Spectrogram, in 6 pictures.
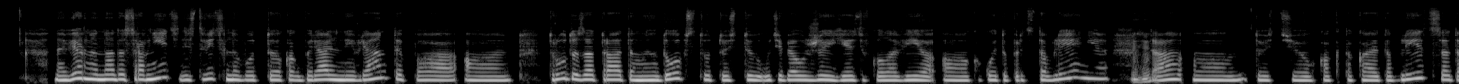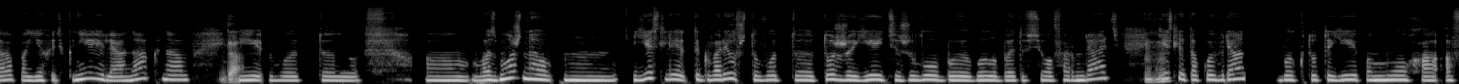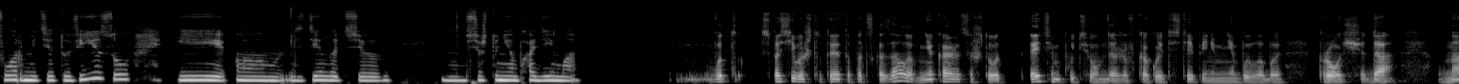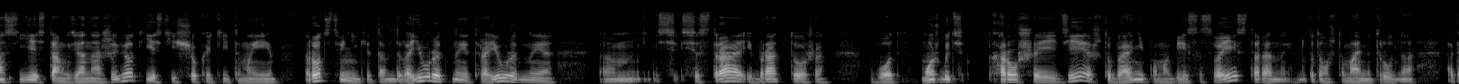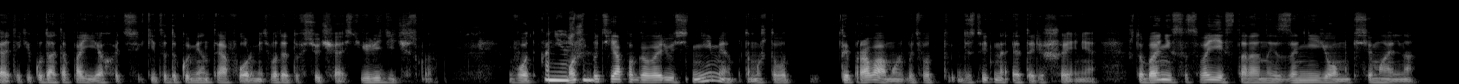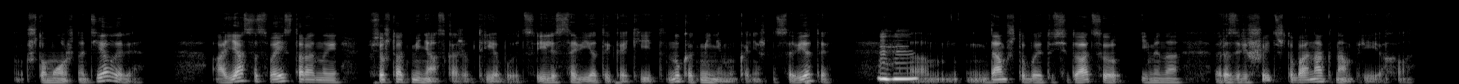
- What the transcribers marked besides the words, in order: tapping; wind; other background noise
- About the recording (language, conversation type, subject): Russian, advice, Как справляться с уходом за пожилым родственником, если неизвестно, как долго это продлится?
